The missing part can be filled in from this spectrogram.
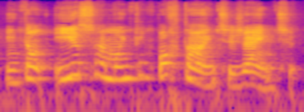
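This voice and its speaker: A child psychologist offers parents conversational advice, answering viewer questions directly and often checking in with "tá?". Her voice is high and very animated, and her pace is a little slow.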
